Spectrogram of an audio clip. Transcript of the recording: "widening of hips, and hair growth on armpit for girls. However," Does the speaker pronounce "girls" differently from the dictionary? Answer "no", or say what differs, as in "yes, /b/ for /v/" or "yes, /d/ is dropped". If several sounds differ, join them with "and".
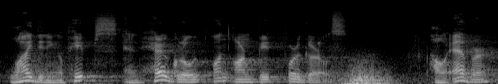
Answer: yes, /s/ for /z/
